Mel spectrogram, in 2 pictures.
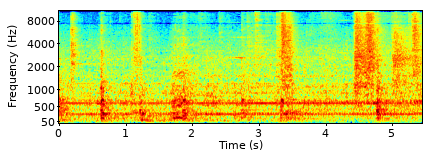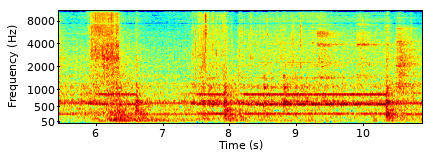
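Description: Motor stator recycling machine running with a steady hum, with a few sharp metal clanks in the first two seconds as a cut stator is set on its clamping jaws. A higher tone joins the hum partway through as the machine pulls the copper windings out of the stator core.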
